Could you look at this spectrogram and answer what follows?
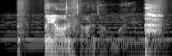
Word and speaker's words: Lion: meet you I'm Leon Leon just who are you it's written as lion but pronounced Leon sounds a big strange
